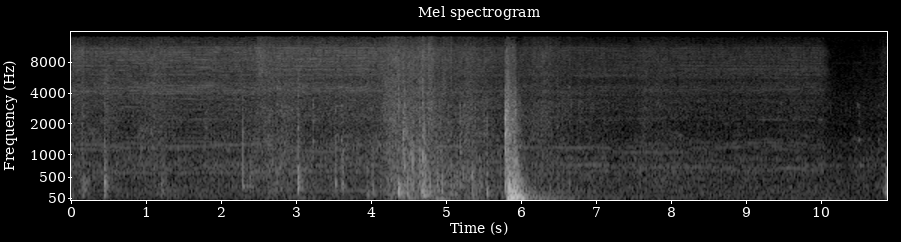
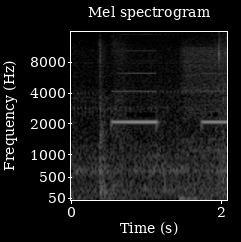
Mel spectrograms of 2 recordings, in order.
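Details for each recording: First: 2010 Toyota Prius, 230k miles, brake booster pump previously cycling from suspected internal leak; with level sensor disconnected, door opened, pump hums steadily a few seconds then cuts off cleanly on reaching pressure. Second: 2010 Toyota Prius, 230k miles, no codes: brake booster assist pump whines and cycles after one pedal press, with hissing of an internal leak in the ABS booster stroke simulator module returning fluid to the reservoir.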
